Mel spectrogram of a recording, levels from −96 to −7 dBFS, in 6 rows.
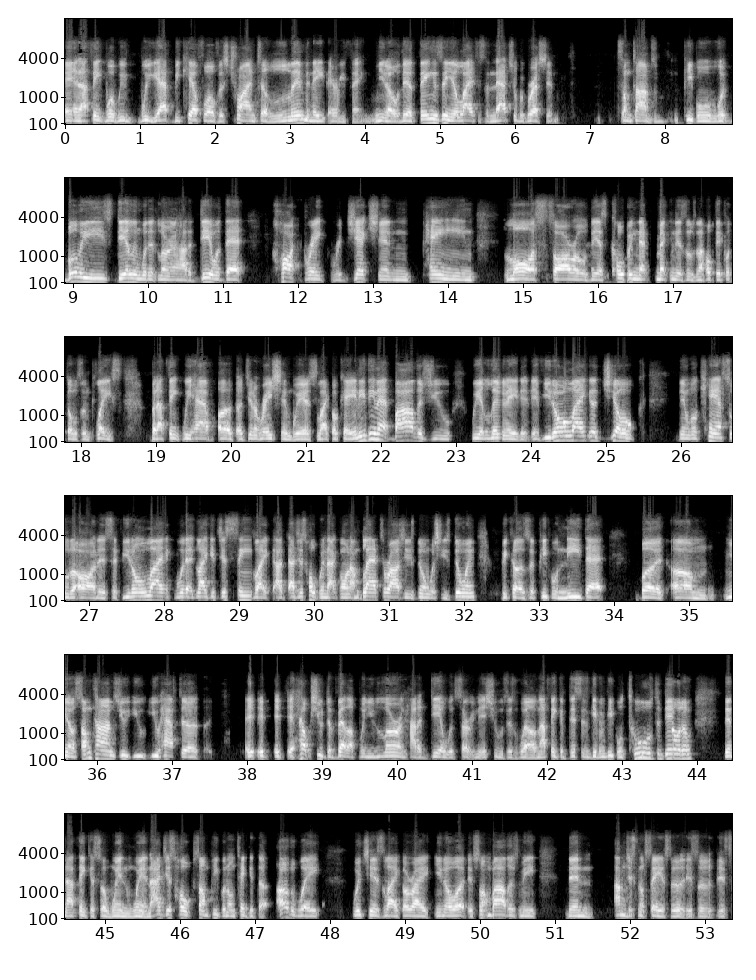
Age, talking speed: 40-59, 220 wpm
